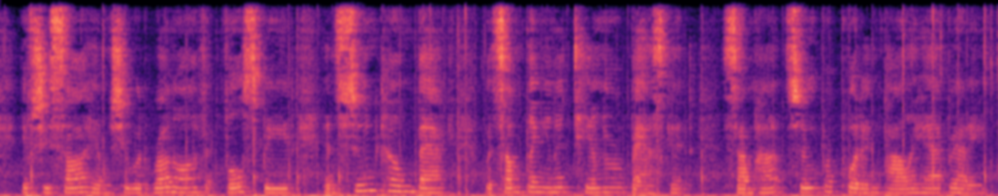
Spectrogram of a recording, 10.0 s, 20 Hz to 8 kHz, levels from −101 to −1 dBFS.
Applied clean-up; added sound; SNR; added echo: none; Computer keyboard; 17 dB; reverberation time 0.3 s.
